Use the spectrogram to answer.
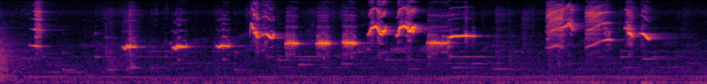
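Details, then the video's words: Black magpie-robin, a caged competition bird, singing in the 'batuk' style: short repeated whistled notes give way to a fast run of rough, buzzy bursts and rising whistles, with a steady low hum underneath. "kacer hitam BATUK biasa juara di gantangan"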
